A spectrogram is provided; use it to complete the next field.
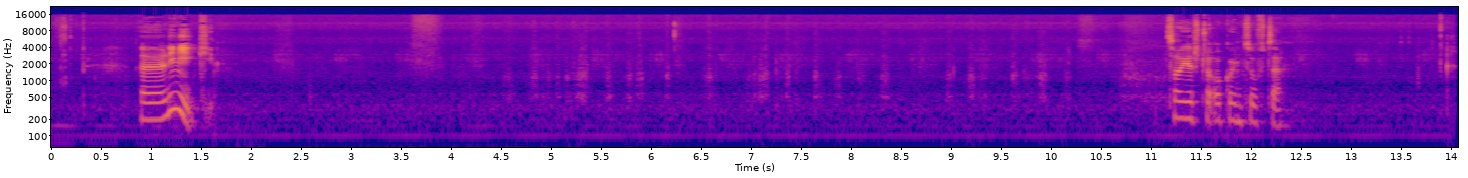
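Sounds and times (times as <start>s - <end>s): pen writing on paper: 4.5s - 10.3s.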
